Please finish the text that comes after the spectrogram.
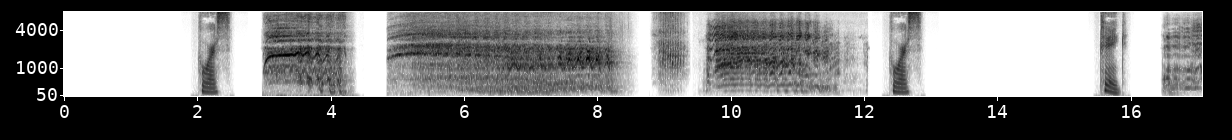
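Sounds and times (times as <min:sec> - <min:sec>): horse whinnying: 0:03.0 - 0:12.1, 0:16.5 - 0:17.0.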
